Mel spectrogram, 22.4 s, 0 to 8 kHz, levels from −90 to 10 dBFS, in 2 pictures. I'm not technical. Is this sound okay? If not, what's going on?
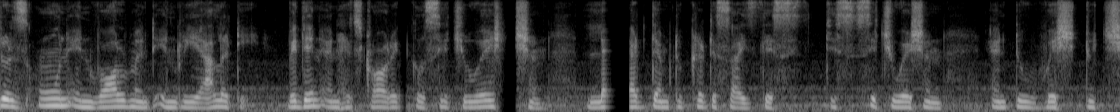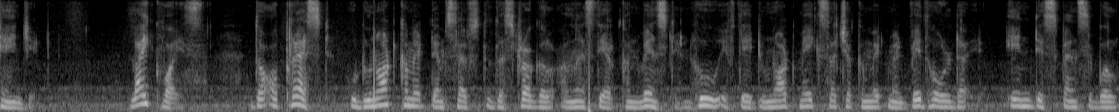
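No. Between 3.44 and 5.18 s the sound keeps catching and dragging, with 17 tiny hiccups, the longest about 0.19 s. This is repeated stalls (stutter): parts of the call arrived late, so the receiver kept stretching the last bit of sound to bridge each wait. About a quarter of that stretch is this filler, though nothing is actually lost.

From 6.04 to 6.31 s the sound briefly hangs and then goes quiet for about 0.15 s before carrying on. That is a call audio freeze, likely caused by a hold-up on the network. The receiver filled the wait, so the audio resumes exactly where it stopped.

From 7.36 to 8.55 s the sound plays slightly slow, at about 94% speed, with the pitch unchanged, so it feels a little drawn out. This is a jitter buffer slow-down: the receiver repeated tiny slivers of sound to build up a safety reserve.

From 10.37 to 14.63 s the opposite happens. 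The sound runs about 9% fast and slightly hurried, with the pitch still unchanged. This jitter buffer speed-up trimmed roughly 0.4 s of tiny slices to catch up after a backlog of delayed audio.

There is a sharp click at 14.93 to 14.96 s and a slightly softer one at 17.08 to 17.11 s, each sitting on top of the sound. These are loud pops, likely from an electrical glitch such as a plug, a switch or static.

The call line itself carries sound only up to 8 kHz, which is normal for this type of call audio.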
